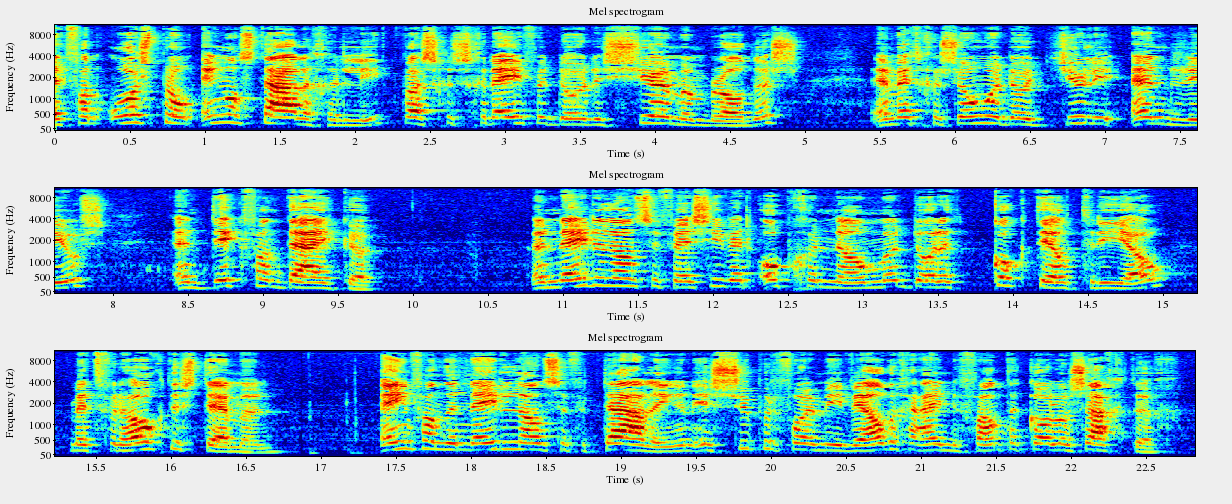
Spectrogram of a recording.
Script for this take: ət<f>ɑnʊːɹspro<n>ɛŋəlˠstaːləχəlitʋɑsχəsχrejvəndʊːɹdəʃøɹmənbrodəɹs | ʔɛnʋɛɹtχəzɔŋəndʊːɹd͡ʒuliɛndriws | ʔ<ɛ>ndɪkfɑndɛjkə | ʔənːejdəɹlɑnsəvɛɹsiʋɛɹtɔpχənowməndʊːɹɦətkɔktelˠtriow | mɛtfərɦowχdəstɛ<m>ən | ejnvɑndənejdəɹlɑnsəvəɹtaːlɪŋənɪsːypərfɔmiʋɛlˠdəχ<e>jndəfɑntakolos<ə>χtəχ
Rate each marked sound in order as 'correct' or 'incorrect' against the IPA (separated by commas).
correct, incorrect, correct, correct, incorrect, incorrect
